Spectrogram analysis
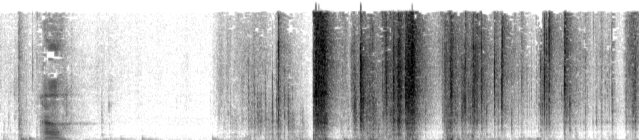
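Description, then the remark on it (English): After a brief voice sound and a pause, paper crinkles and strains in loud, uneven bursts as someone tries and fails to tear a sheet of paper. “I can't break the paper.”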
